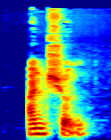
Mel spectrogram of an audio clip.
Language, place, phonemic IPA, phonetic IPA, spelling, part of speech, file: Hindi, Delhi, /ən.ʃʊl/, [ɐ̃ɲ.ʃʊl], अंशुल, adjective / proper noun, LL-Q1568 (hin)-अंशुल.wav
- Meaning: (adjective) radiant, luminous, bright, splendid; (proper noun) a male given name, Anshul, from Sanskrit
